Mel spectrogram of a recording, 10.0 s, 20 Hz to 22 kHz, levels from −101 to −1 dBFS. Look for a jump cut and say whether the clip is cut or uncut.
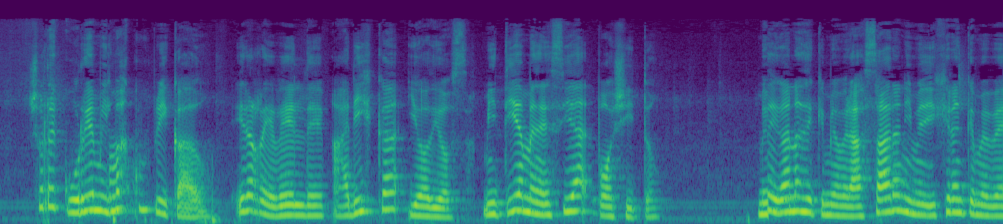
cut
